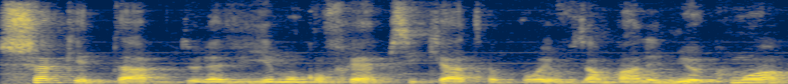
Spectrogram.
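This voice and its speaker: This man's voice has a dark, mellow tone at a medium pitch. His intonation is lively. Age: 50s. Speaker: medical doctor and speaker. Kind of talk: debate.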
